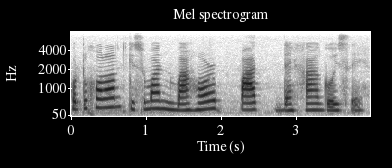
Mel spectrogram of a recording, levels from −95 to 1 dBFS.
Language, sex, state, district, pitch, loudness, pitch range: Assamese, female, Assam, Sonitpur, 250 Hz, -17 LUFS, 230-285 Hz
